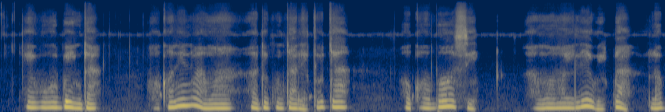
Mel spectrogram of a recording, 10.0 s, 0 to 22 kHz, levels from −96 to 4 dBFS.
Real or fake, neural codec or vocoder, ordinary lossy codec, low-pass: fake; codec, 44.1 kHz, 7.8 kbps, DAC; none; 19.8 kHz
